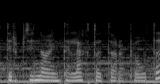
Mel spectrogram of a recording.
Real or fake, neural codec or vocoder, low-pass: real; none; 7.2 kHz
